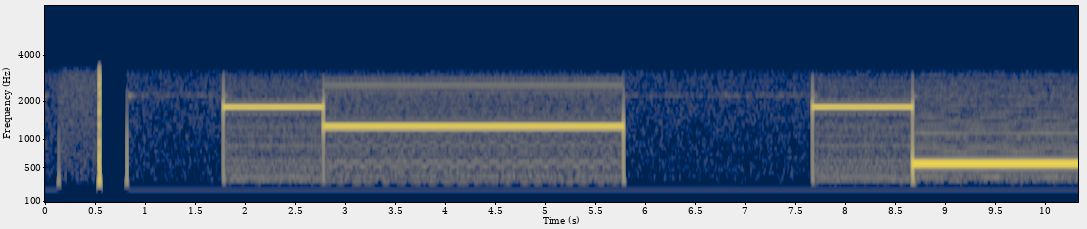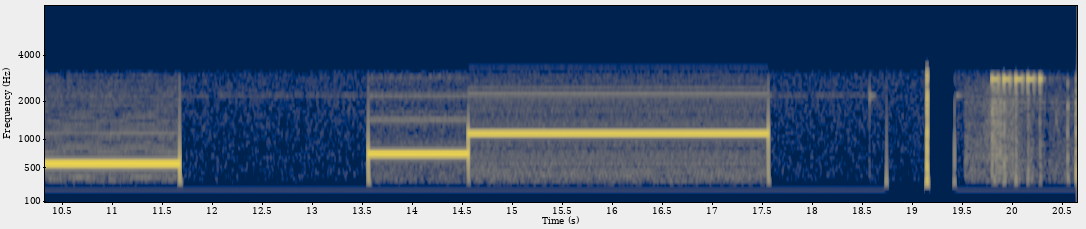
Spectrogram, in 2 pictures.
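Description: Emergency dispatch pager tones sound in three separate two-tone sequences, each a short higher beep followed by a long, steady lower tone, with silent gaps between them and a few brief clicks at the end.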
